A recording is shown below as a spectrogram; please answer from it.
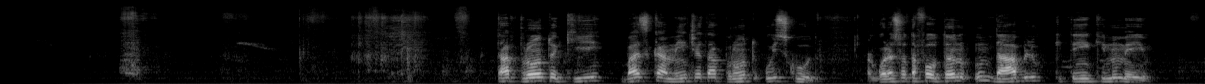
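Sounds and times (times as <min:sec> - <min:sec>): pencil and ruler scraping paper: 0:01.2 - 0:01.6.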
